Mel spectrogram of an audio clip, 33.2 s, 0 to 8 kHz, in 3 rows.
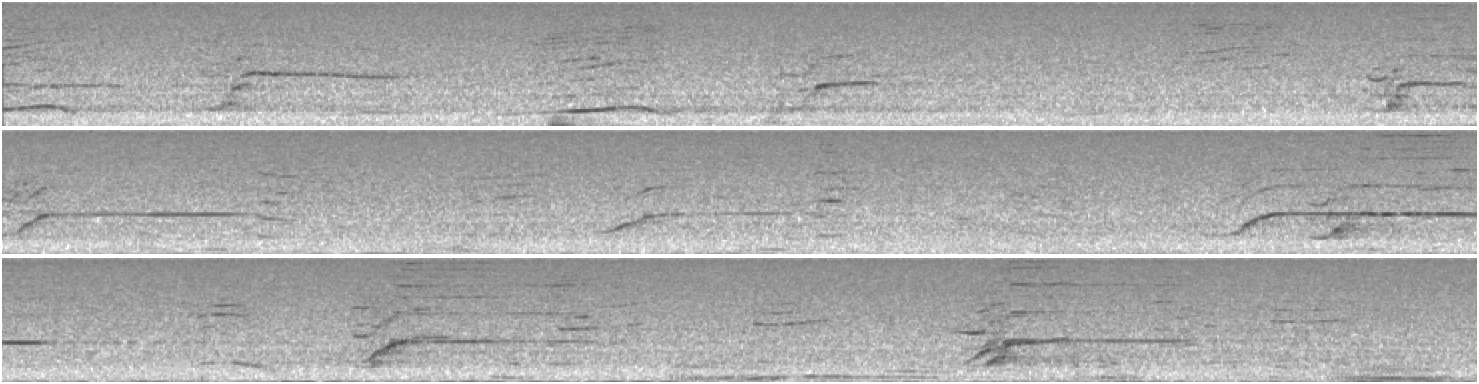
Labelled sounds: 1.8	3.0	humpback whale, 1.2 to 1.4 kHz
4.3	4.7	humpback whale, 1.5 to 1.8 kHz
6.1	6.6	humpback whale, 0.80 to 2.1 kHz
9.0	11.6	humpback whale, 0.80 to 5.3 kHz
12.2	12.5	humpback whale, 0.93 to 1.0 kHz
13.0	13.2	humpback whale, 0.80 to 0.90 kHz
14.8	16.2	humpback whale, 0.80 to 2.0 kHz
17.1	17.4	humpback whale, 1.3 to 1.4 kHz
20.4	22.4	humpback whale, 0.80 to 7.0 kHz
23.7	23.9	humpback whale, 1.8 to 2.5 kHz
24.9	26.9	humpback whale, 0.80 to 6.9 kHz
28.0	30.2	humpback whale, 0.80 to 6.2 kHz
31.9	32.2	humpback whale, 1.5 to 1.7 kHz

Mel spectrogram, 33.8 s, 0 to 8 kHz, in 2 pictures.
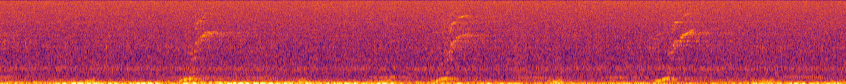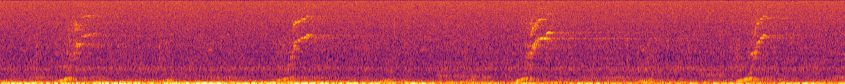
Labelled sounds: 3.9	4.5	humpback whale, 1.5 to 2.5 kHz
9.0	9.5	humpback whale, 1.3 to 4.5 kHz
13.3	14.0	humpback whale, 1.0 to 2.7 kHz
18.5	18.9	humpback whale, 2.0 to 4.5 kHz
22.8	23.3	humpback whale, 1.6 to 3.7 kHz
27.4	28.0	humpback whale, 0.93 to 2.1 kHz
31.9	32.5	humpback whale, 0.93 to 4.2 kHz

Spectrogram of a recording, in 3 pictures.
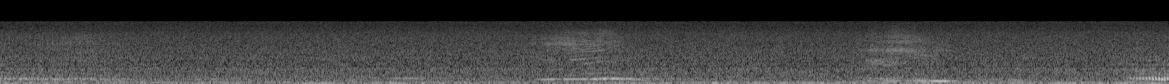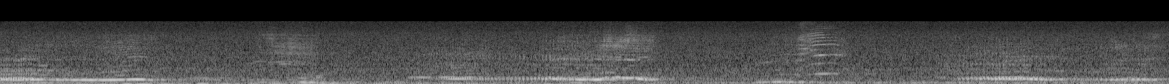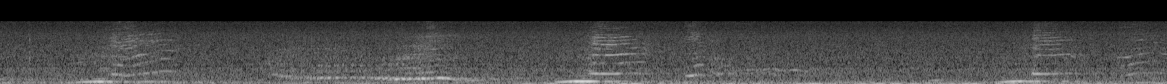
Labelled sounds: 5.4	6.1	humpback whale, 1.7 to 2.8 kHz
11.7	12.1	humpback whale, 1.1 to 1.3 kHz
14.1	14.6	humpback whale, 0.93 to 1.1 kHz
17.2	18.1	humpback whale, 1.1 to 3.2 kHz
19.2	20.2	humpback whale, 0.90 to 5.6 kHz
24.5	25.1	humpback whale, 1.2 to 4.4 kHz
25.7	26.0	humpback whale, 0.83 to 1.1 kHz
29.3	29.9	humpback whale, 0.96 to 5.8 kHz
33.7	34.1	humpback whale, 1.3 to 3.6 kHz

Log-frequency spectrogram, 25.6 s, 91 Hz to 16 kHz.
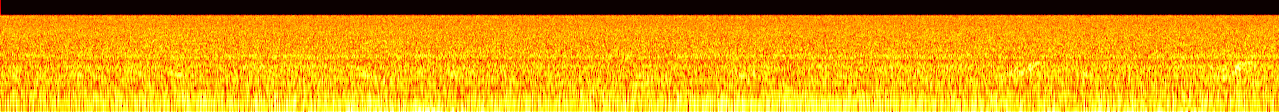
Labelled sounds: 20.6	20.8	humpback whale, 0.80 to 0.93 kHz
24.7	25.1	humpback whale, 0.80 to 0.99 kHz

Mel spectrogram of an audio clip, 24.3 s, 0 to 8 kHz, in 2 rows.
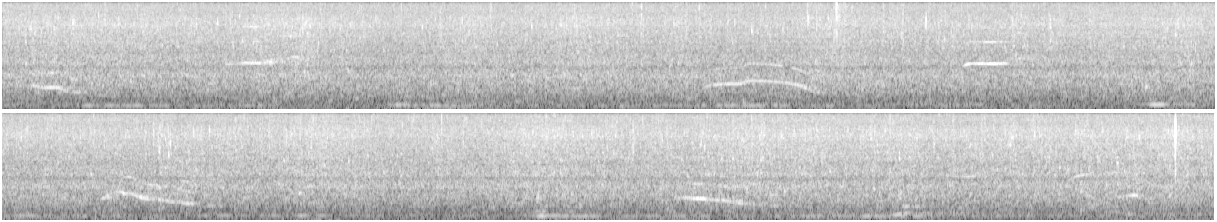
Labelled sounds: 0.3	0.6	humpback whale, 0.91 to 1.0 kHz
2.3	2.8	humpback whale, 1.3 to 1.6 kHz
7.1	7.8	humpback whale, 1.1 to 1.4 kHz
9.6	10.1	humpback whale, 1.2 to 2.8 kHz

